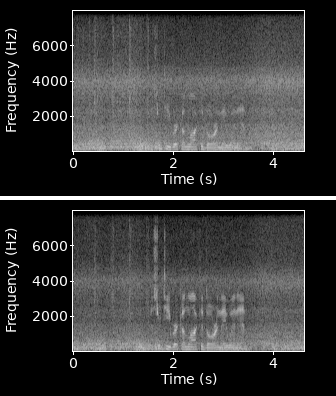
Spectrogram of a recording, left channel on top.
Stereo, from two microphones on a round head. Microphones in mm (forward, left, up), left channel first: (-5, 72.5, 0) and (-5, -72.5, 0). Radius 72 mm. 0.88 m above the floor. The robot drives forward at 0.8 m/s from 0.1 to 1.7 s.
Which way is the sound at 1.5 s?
55° right (ahead or behind).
